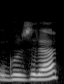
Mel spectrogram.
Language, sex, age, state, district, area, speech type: Assamese, female, 45-60, Assam, Morigaon, rural, spontaneous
